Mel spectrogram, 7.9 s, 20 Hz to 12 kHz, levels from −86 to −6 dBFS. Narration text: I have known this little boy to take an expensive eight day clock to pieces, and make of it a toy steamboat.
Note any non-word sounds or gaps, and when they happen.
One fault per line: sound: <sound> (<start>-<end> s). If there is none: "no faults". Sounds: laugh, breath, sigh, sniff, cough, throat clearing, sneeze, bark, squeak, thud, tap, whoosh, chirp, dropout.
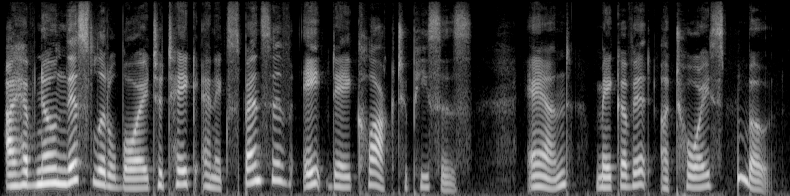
sound: dropout (7.3-7.4 s)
